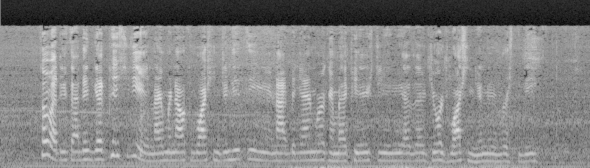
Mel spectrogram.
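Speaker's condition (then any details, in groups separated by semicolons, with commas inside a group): Deafness, profound, genetic, severe; cochlear implants for a couple of years, bypass damaged nerve, formerly hearing aids, groups still hard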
